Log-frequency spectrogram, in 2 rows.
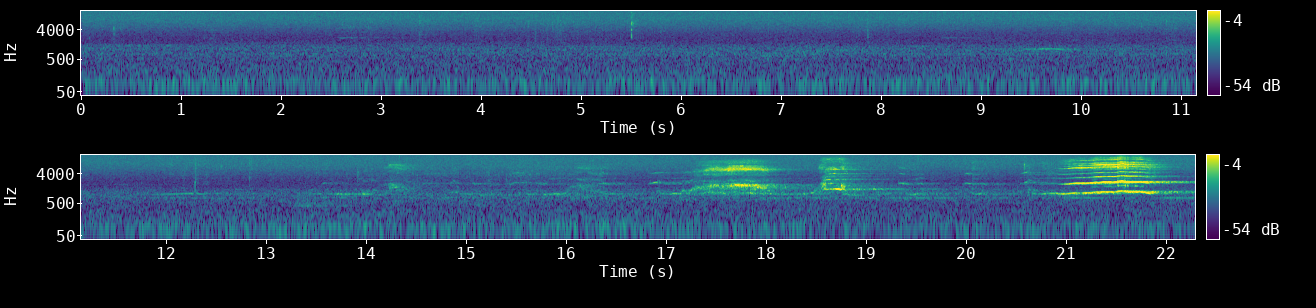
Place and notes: Hullerweg, Niedertiefenbach, Beselich - night ambience /w aircraft, Oktoberfest and owls
forest near village Niedertiefenbach, midnight ambience with sounds of an Oktoberfest party, the unavoidable aircraft crossing and one ore more Tawny owls calling, Strix aluco. But not completely sure here...
(Sony PCM D50, Primo EM172)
